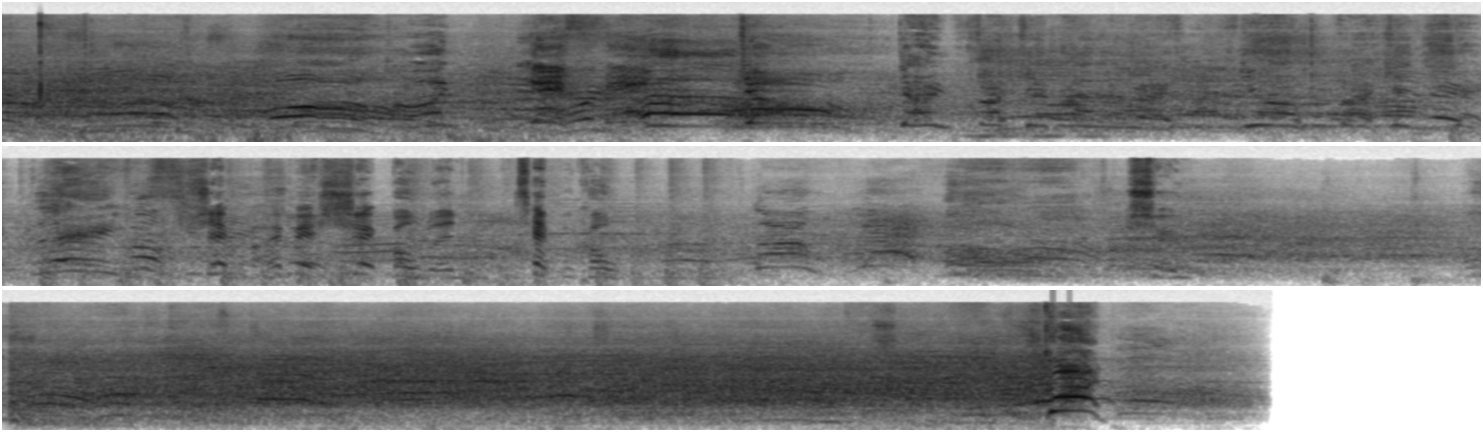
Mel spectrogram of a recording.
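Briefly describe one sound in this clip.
A large crowd of fans sings and chants loudly in an open stadium.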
